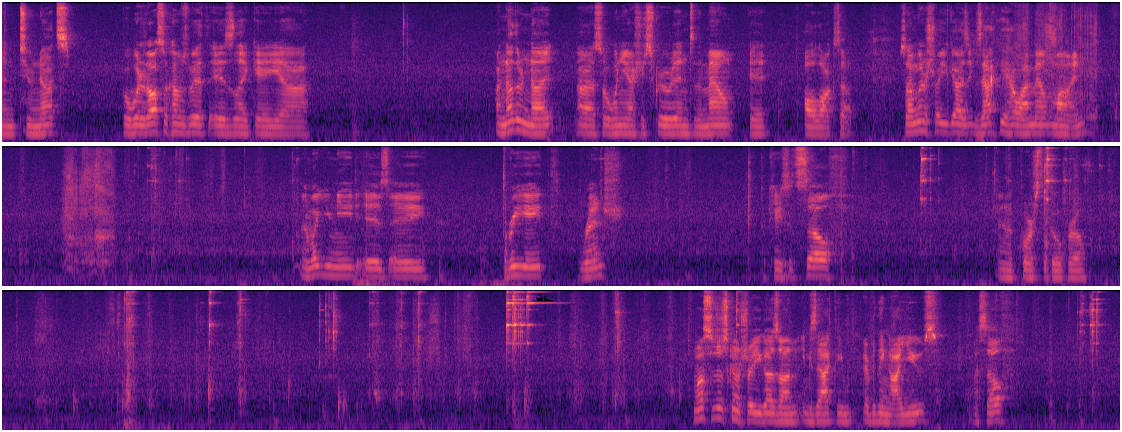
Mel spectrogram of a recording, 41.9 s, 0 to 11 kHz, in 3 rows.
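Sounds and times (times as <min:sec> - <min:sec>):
zipper rasp: 0:13.0 - 0:13.8, 0:14.7 - 0:16.2
small mount parts clinking: 0:25.4 - 0:27.8, 0:31.9 - 0:33.4, 0:34.2 - 0:35.0, 0:41.4 - 0:41.9
ringing metallic clink: 0:34.2 - 0:34.9.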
